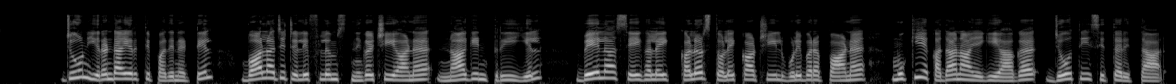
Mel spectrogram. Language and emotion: Tamil, neutral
